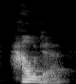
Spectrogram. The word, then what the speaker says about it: Gouda: which is like a Swiss cheese, ylesburg cheese, gouda cheese. Gouda is actually pronounced howa in the Netherlands.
